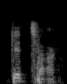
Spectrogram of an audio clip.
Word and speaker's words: get you: on this next one get you becomes what Alejandro getcha getcha very good okay okay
